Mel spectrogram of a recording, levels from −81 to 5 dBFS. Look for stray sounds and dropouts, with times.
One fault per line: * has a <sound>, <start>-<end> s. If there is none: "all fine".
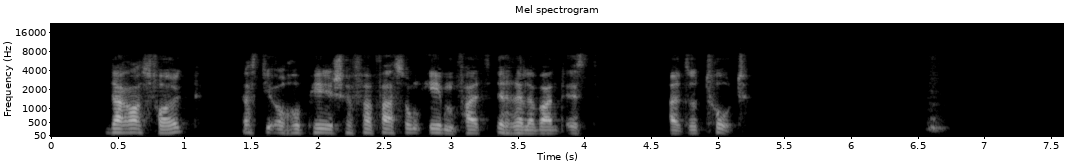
* has a whoosh, 6.6-6.8 s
